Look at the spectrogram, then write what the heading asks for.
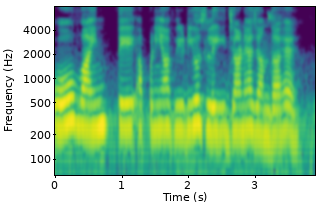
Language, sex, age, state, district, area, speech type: Punjabi, female, 18-30, Punjab, Barnala, urban, read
